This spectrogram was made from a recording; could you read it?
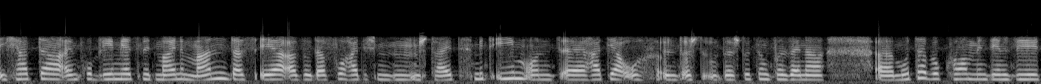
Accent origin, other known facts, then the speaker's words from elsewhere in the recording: Bosnia & Herzegovina; also ich komme ja ursprünglich aus Bosnien, aus Jugoslawien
